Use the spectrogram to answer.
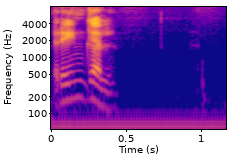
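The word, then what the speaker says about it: wrinkle: डब्ल्यू के बाद आर आया और ये डब्ल्यू साइलेंट हो गया और रैप बन गया। कुछ एग्जाम्पल्स और दिए गए, देखो रिंकल, रिंकल, रिंकल के बाद व्रेथ, रेत, चा, ये हो गया रेत।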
